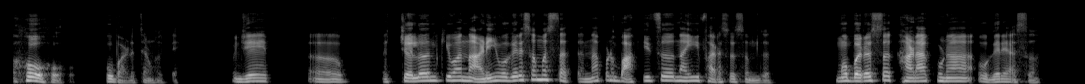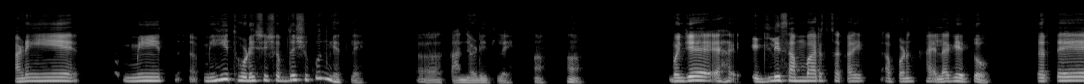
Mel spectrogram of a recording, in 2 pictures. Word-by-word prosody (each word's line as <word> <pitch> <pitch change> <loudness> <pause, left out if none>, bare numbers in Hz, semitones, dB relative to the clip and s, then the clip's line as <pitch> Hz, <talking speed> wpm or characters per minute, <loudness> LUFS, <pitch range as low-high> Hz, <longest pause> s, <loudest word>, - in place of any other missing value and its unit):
हो, - - +3
हो, - - +8 0.2
हो. - - -16 0.3
खूप - - -1
अडचण 85 +1 -13
होते. 85 -1 -20 0.6
म्हणजे 145 +4 +1 0.4
अ, 120 -2 -5 0.6
चलन 165 +4 +5
किंवा 185 0 +2
नाणी 155 -4 +5
वगैरे 180 +2 +2
समजतात 215 +1 +2
त्यांना, 130 +5 -4
पण 195 - -3
बाकीचं 175 +8 0
नाही 175 0 +2
फारसं 120 -1 -4
समजत. 95 -8 -9 0.7
मग 165 +1 +2
बरचसं 175 +4 +4
खाणाखुणा 155 0 +4 0.2
वगैरे 125 -1 -2
असं 110 -5 -7 0.6
आणि 165 +3 +2 0.5
मी 155 +2 -1 0.6
मीही 185 +9 +4
थोडेसे 180 0 +1
शब्द 185 0 -2
शिकून 230 +6 -3
घेतले 90 - -5 0.5
अ, 100 +1 -10
कांनडीतले. 95 -3 -6 0.3
हां, - - -10 0.3
हां. - - -4 0.9
म्हणजे 175 +2 +5
हं. 155 - -4 0.2
इडली 145 +7 +2
सांबार 170 -1 +1
सकाळी 150 -2 -4 0.2
आपण 140 +1 -5
खायला 130 +2 -2
घेतो, 145 -2 -1 0.5
तर 155 - +1
ते 175 0 +3
155 Hz, 125 wpm, -26 LUFS, 125-175 Hz, 0.9 s, हो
